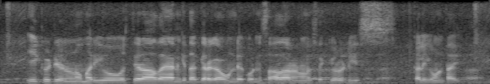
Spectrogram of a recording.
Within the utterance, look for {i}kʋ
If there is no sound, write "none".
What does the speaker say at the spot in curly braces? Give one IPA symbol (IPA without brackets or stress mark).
iː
